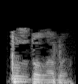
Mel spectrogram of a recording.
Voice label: refrigerator, turkish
